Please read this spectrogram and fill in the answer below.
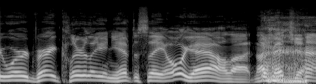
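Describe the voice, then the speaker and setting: Amid noticeable background noise, a man talks at a very fast pace with lively intonation. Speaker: podcast host. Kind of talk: interview.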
